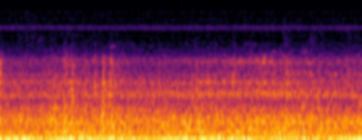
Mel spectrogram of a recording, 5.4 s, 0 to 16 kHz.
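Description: Class 73 locomotive hauling test-train coaches slowly over pointwork, heard from a distance: a steady low rumble with a few faint clicks.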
